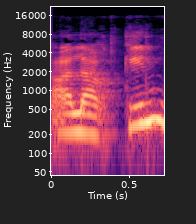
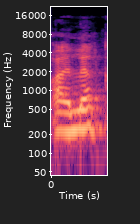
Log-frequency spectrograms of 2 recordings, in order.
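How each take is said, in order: First: The word ends with its full vowel ending sounded. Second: The word ends on a bare consonant, ending dropped. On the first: The reading continues without a stop. "जो था" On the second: The reader stops at the end of the verse. "वक्फ की सूरत में हमने इसको जज़म से बदल दिया"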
